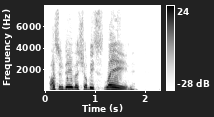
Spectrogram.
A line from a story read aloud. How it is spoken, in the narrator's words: He shouted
